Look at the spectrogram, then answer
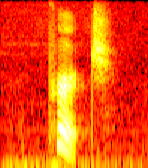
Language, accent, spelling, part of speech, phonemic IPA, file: English, US, perch, noun / verb, /pɝt͡ʃ/, En-us-perch.ogg
- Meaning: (noun) 1. Any of the three species of spiny-finned freshwater fish in the genus Perca 2. Any of the about 200 related species of fish in the taxonomic family Percidae, especially: Acanthopagrus berda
